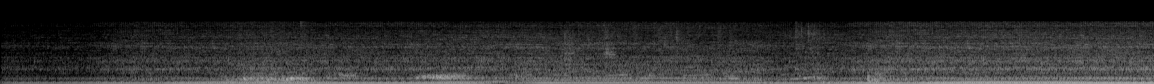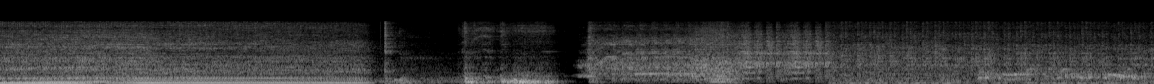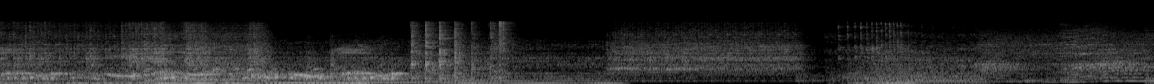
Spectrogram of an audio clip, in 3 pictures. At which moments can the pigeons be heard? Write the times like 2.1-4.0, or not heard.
2.2-9.1, 21.3-28.1.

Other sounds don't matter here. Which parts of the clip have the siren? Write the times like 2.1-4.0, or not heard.
not heard.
